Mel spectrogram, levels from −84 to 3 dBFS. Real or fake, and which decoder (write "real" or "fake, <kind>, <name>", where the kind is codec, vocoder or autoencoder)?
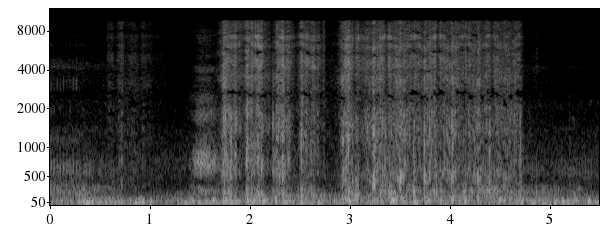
real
